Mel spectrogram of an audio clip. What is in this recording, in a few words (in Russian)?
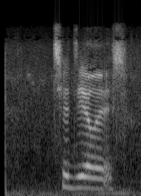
jenskie golosovye sms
